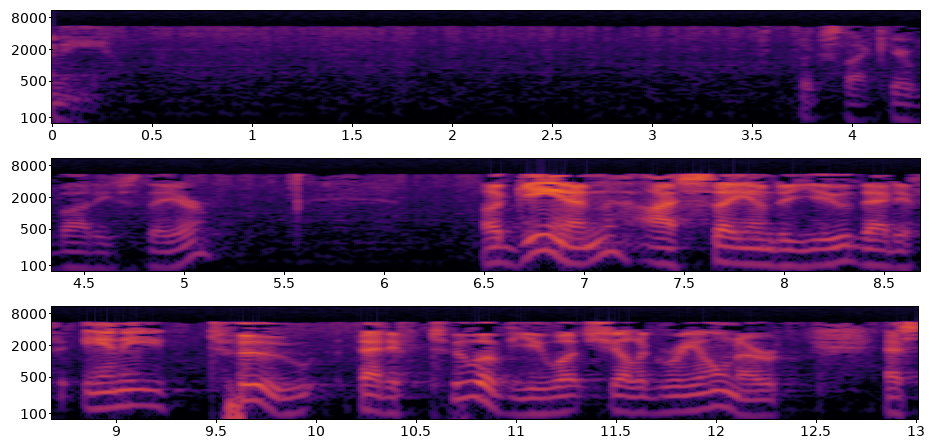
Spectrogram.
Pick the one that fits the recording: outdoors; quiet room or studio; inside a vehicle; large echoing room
large echoing room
